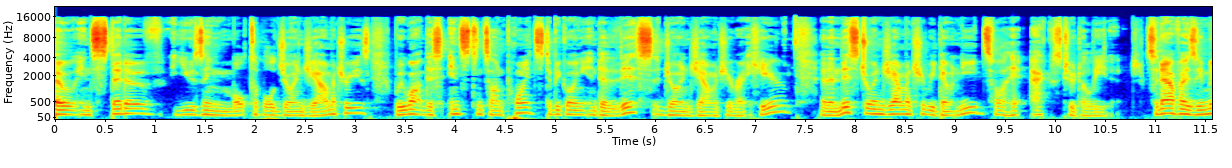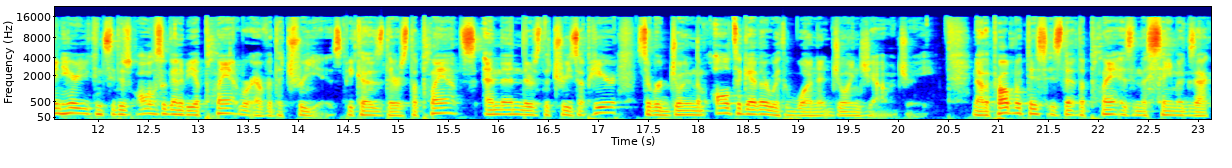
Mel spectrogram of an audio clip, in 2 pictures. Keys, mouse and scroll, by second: 1.2 middle click, 2.3-3.0 middle drag, 3.0-9.6 drag, 9.6 x, 10.8-13.5 scroll up 4, 11.4 shift+middle click, 11.9-13.5 shift+middle drag, 13.5 click, 14.6 g, 14.9 click, 15.1-16.1 scroll down 1, 15.3-16.8 drag, 16.8 a, 18.3-18.8 drag, 18.8-21.0 scroll down 1, 18.8 typing, 20.0 click, 20.3 typing, 21.0-22.6 shift+scroll up 1, 21.6-22.6 shift+middle drag, 22.8-23.1 middle drag.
